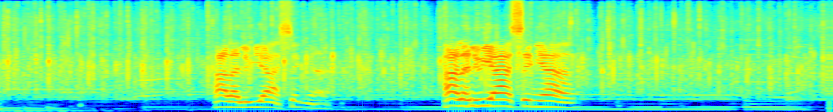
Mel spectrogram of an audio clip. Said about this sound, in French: Est-ce qu'on peut l'applaudir pour qui il est?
